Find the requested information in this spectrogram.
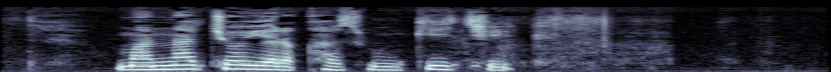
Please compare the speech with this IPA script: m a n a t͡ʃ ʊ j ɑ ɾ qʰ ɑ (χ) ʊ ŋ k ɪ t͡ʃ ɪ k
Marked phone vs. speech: incorrect: s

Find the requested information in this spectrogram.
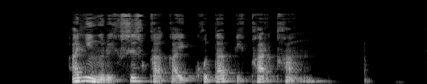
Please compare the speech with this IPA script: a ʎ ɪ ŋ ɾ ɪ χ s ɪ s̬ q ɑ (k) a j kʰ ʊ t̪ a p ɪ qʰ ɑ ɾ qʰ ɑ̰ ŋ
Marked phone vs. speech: correct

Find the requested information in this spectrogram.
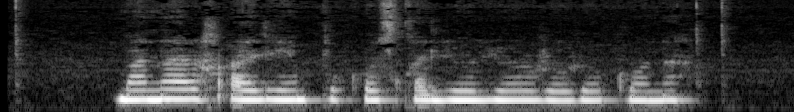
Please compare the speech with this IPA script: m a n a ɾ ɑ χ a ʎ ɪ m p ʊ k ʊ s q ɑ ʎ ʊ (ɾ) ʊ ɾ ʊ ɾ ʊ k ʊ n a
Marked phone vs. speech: incorrect: ʎ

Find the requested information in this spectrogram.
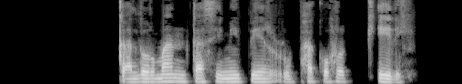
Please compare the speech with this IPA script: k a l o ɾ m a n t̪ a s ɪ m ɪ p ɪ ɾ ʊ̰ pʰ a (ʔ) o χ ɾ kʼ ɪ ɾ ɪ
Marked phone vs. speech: incorrect: k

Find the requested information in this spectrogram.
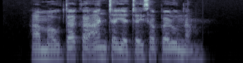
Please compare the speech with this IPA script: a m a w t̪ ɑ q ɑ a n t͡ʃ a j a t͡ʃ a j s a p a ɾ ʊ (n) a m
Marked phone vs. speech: correct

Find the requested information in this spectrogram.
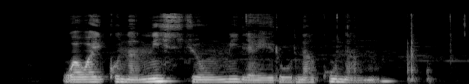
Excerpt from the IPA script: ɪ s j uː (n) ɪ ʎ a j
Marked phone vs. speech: incorrect: m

